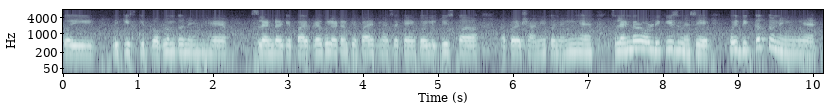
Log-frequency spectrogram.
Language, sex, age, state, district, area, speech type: Urdu, female, 30-45, Uttar Pradesh, Muzaffarnagar, urban, spontaneous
